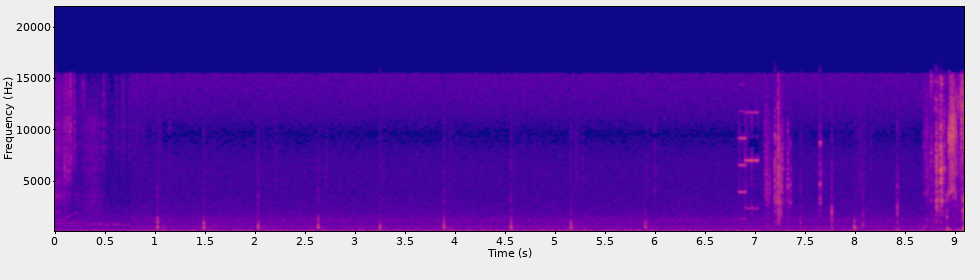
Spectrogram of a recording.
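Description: High heels click steadily on a hard floor.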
